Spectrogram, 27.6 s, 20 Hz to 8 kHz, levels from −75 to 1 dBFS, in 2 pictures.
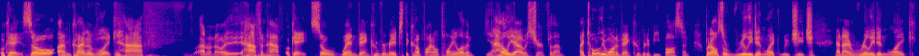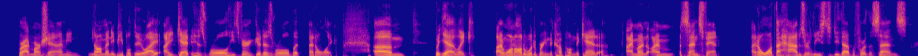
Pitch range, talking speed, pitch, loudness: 125-155 Hz, 235 wpm, 135 Hz, -25 LUFS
